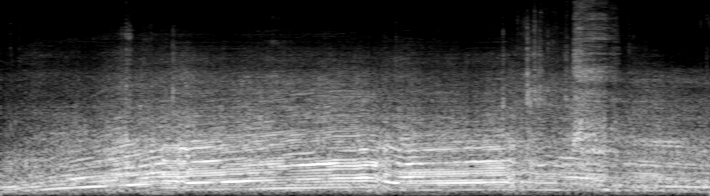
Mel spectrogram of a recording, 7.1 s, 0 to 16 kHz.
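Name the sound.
BMW M4 accelerating hard on the road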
